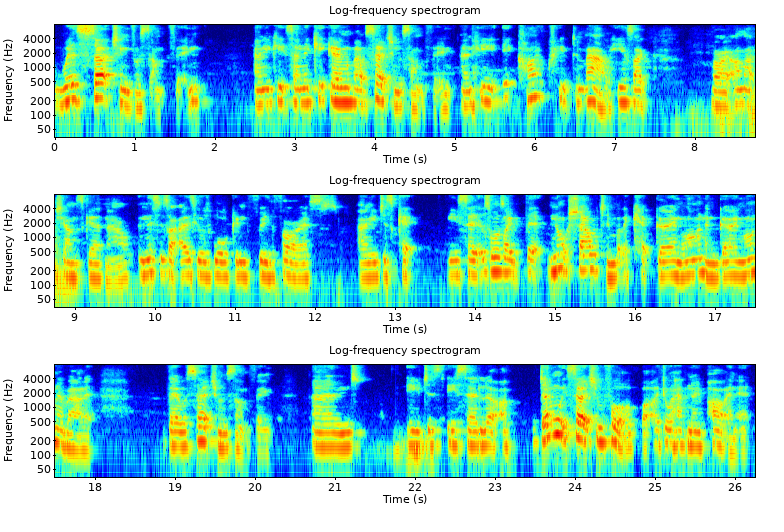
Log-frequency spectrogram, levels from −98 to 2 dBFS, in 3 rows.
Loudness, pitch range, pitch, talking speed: -22 LUFS, 150-185 Hz, 160 Hz, 210 wpm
